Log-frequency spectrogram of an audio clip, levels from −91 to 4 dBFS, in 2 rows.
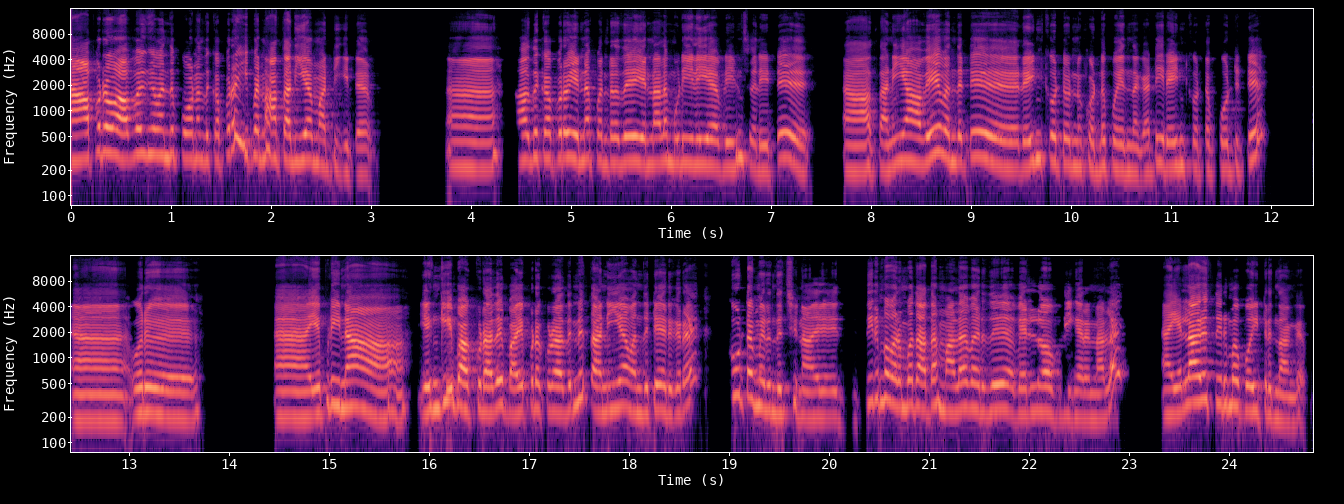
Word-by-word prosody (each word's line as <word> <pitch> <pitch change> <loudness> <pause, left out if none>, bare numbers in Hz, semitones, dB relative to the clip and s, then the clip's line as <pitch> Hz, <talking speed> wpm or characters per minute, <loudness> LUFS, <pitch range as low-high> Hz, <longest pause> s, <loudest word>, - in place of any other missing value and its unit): அப்புறம் 320 +3 +4
அவங்க 310 +3 +1
வந்து 300 0 -2
போனதுக்கப்புறம், 270 - -2
இப்ப 295 -3 0
நான் 275 0 +2
தனியா 260 +1 +3
மாட்டிக்கிட்டேன். 190 -5 -6 0.8
அ - - -6 0.7
அதுக்கப்புறம் 275 +1 0
"என்ன 260 +1 0
பண்றது? 245 0 -1
என்னால 240 +1 0
முடியலையே" 235 -1 -1
அப்டின்னு 220 +6 -5
சொல்லிட்டு 205 +7 -4 0.6
அ - - -1 0.3
தனியாவே 250 +4 +2
வந்துட்டு 250 +2 -3 0.5
ரெயின்கோட் 250 +2 -2
1 220 - -7
கொண்டு 210 +1 -6
போயிருந்தங்காட்டி 195 0 -5
ரெயின்கோட்ட 215 -2 -6
போட்டுட்டு, 210 +4 -5 0.7
அ - - +2 0.6
ஒரு 225 0 +3 1.4
அ - - +2 0.2
எப்டின்னா 265 +2 +3 0.7
எங்கேயும் 255 +3 +1
பாக்கக்கூடாது, 245 0 +5
பயப்படக்கூடாதுன்னு 235 +4 +1
தனியா 240 +4 +1
வந்துட்டே 225 +2 -1
இருக்கிறேன். 220 +4 -2 0.3
கூட்டம் 345 -6 +1
இருந்துச்சு. 220 -2 -4
நான் 200 0 0
எ - - -6 0.4
திரும்ப 325 +2 -1
வரும்போது 275 0 +1
அதான் 270 0 -2
மழ 230 +1 +1 0.2
வருது 240 0 -1 0.2
வெள்ளம் 230 +1 0
அப்படிங்கிறதுனால 195 -3 -4 0.5
அ - - +1
எல்லாரும் 305 +2 +7
திரும்ப 275 -1 -1
போயிட்டு 230 -1 -1
இருந்தாங்க. 180 -4 -5
245 Hz, 125 wpm, -21 LUFS, 220-270 Hz, 1.4 s, எல்லாரும்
